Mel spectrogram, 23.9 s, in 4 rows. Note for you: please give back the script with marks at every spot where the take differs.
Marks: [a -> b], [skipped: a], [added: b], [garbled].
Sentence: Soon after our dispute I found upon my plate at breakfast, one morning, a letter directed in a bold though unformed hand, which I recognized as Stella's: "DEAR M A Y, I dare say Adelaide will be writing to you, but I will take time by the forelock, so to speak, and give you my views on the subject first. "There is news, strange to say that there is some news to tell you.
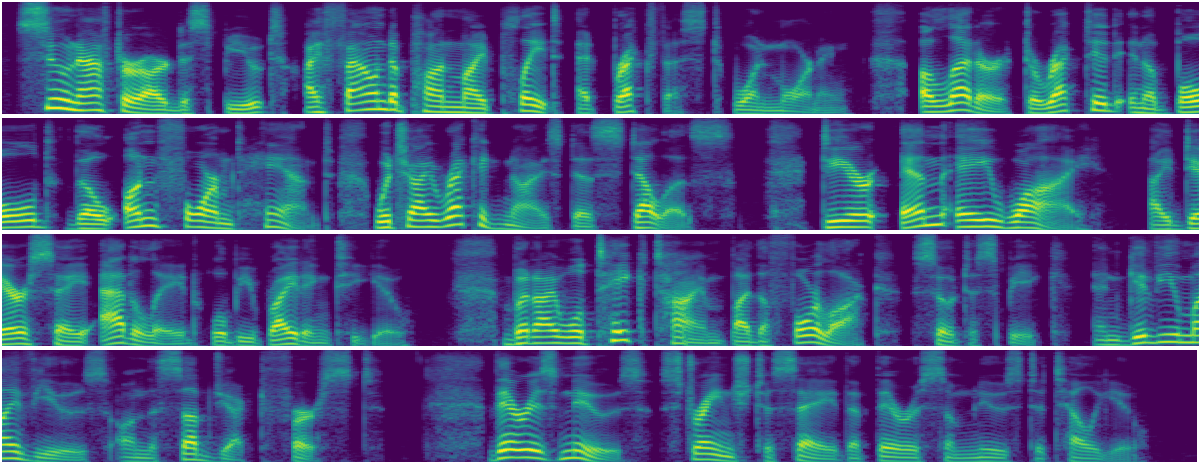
Soon after our dispute I found upon my plate at breakfast, one morning, a letter directed in a bold though unformed hand, which I recognized as Stella's: "DEAR M A Y, I dare say Adelaide will be writing to you, but I will take time by the forelock, so to speak, and give you my views on the subject first. "There is news, strange to say that there is some news to tell you.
